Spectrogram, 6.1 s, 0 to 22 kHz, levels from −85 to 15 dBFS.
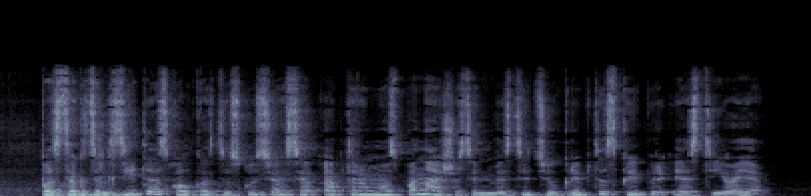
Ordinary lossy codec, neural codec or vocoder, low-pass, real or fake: AAC, 64 kbps; vocoder, 48 kHz, 128 mel bands, Vocos; 14.4 kHz; fake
